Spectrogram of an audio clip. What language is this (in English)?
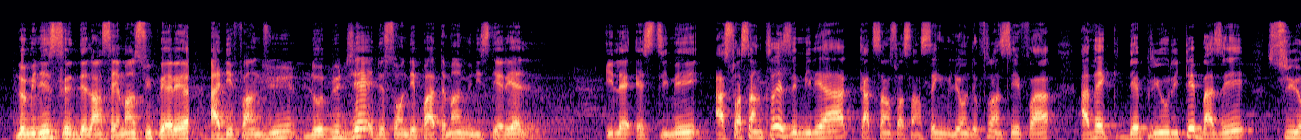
French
